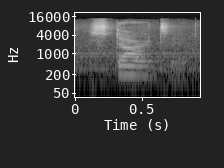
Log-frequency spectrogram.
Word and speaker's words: started: rhythm sounded so sounded start and soon so I need to say started started want and Zinna teeth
